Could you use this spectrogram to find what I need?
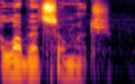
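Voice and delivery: plain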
